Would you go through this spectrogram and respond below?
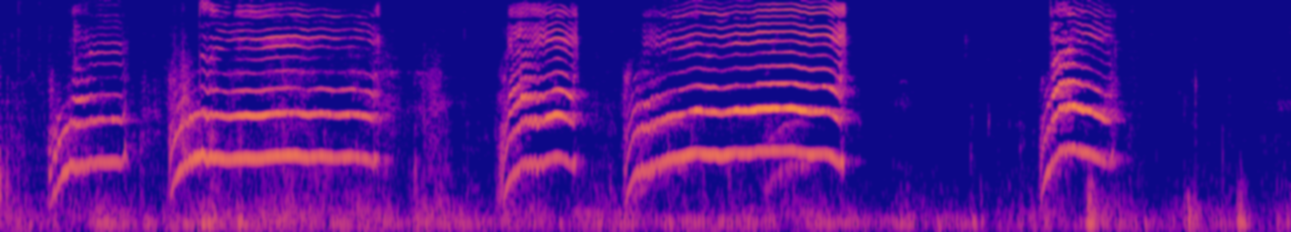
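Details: Cat with one-day-old newborn kittens, just after birth: five loud, harmonically rich meows. Some are short, others long and drawn out. Each rises and then levels off, with brief quiet gaps and a low hum underneath.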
